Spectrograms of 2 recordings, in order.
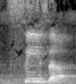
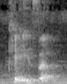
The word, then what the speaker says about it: Caesar: had its way in this way remember it's caesar and not kaizen along with the rule i would like to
